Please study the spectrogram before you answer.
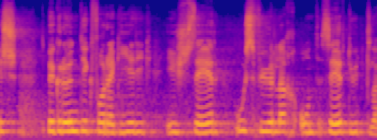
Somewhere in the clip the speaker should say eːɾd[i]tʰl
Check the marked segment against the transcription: incorrect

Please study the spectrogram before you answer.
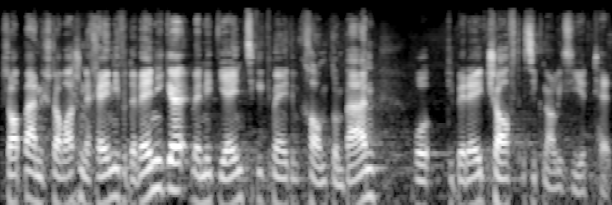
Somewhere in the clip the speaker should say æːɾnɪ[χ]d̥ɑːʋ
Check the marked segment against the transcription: incorrect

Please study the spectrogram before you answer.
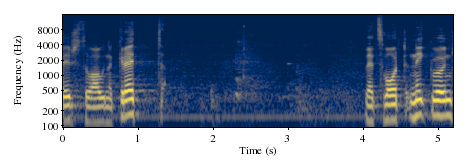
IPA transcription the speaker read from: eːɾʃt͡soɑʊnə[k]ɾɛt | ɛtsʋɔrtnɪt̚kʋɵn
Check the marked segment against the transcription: correct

